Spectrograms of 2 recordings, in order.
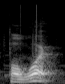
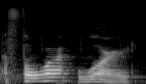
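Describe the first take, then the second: First: The word ends with a T sound. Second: The word ends with a D sound. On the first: The speaker calls it wrong. "mistake it for the T sound and say forward" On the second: The speaker calls it right. "it also has the D sound to end the whole word"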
